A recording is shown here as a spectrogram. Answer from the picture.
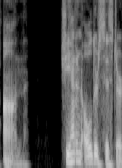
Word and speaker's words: Anne: People called her Anne, pronounced Anne.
